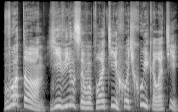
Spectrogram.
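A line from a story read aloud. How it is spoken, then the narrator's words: Laughing. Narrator (Russian): рассмеялся Олег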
